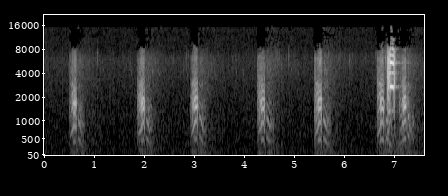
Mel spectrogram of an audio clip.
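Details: Grey francolin, known as Irani teetar: short harsh notes repeated about every second, five alike, then a louder double note near the end, against silence.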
